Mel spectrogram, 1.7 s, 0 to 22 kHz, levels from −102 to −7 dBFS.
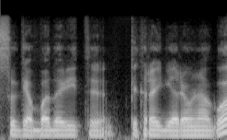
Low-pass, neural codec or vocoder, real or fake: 14.4 kHz; autoencoder, 48 kHz, 32 numbers a frame, DAC-VAE, trained on Japanese speech; fake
